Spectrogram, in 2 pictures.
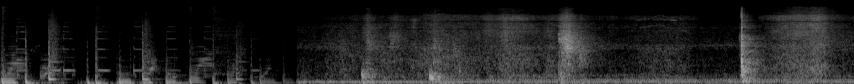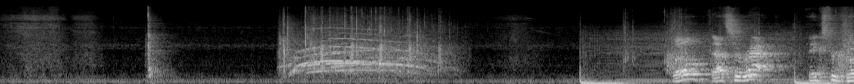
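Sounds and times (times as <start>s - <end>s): music: 0.0s - 3.0s, 14.3s - 17.0s.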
